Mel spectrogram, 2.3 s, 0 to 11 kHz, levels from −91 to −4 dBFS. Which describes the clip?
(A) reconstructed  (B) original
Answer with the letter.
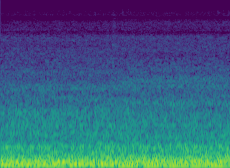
B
